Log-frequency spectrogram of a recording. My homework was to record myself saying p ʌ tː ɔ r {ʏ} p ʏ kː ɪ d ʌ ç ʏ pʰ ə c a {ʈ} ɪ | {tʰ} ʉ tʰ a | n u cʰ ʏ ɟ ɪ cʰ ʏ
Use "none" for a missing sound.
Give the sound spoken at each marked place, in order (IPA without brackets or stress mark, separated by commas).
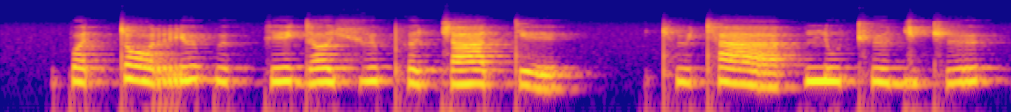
ʏ, tː, tʰ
